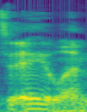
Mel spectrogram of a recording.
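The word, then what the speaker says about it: Aelin: And I want to say her name is Selenia, but it's Aylin now.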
